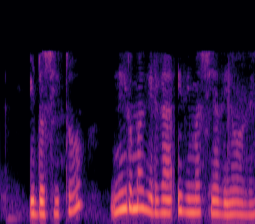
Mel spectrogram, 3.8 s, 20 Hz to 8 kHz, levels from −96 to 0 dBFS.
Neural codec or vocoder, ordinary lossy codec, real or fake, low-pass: none; AAC, 16 kbps; real; 7.2 kHz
